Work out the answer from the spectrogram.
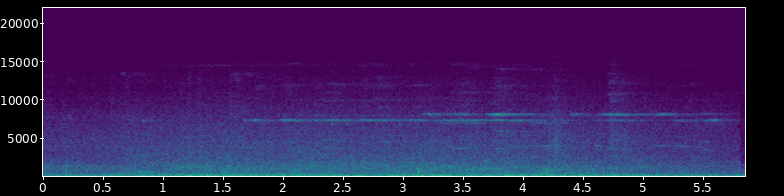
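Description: Passenger train rolling slowly with its brakes applied: a steady rumble of wheels and running noise, with a faint thin high whine from about two seconds in.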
